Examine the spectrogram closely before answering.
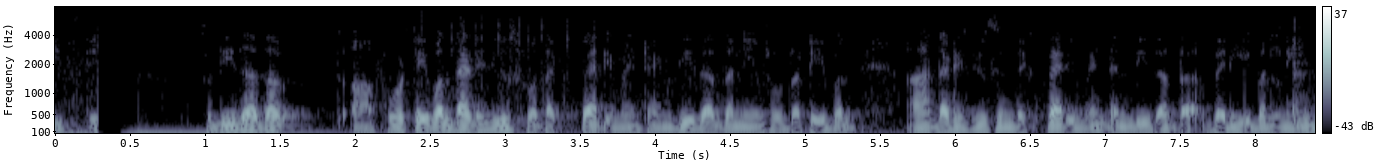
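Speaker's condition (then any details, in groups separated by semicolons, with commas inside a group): No condition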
